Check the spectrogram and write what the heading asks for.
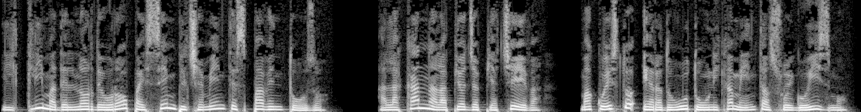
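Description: Low mellow woman reading a story. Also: no room sound, studio quality. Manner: calm, measured reading. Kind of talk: scripted storybook narration.

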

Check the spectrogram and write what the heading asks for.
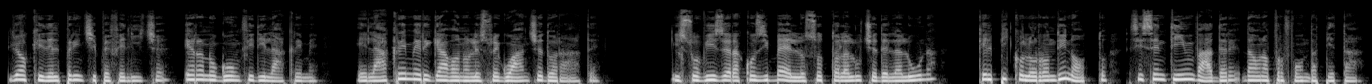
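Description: A woman narrating a fairy tale in a calm, measured storybook reading. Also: lowish voice, no echo, clean studio sound.

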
